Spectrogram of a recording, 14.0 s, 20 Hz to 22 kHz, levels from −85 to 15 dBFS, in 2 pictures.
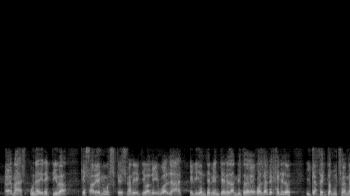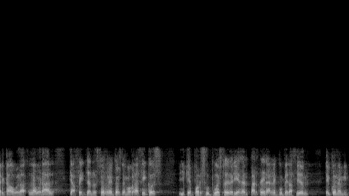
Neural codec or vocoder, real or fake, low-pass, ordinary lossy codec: codec, 44.1 kHz, 2.6 kbps, SNAC; fake; 5.4 kHz; none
